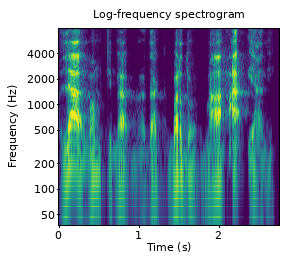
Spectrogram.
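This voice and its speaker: A man with a Palestinian or Jordanian Levantine Arabic accent and a husky, fairly low voice. He debates sports casually at a rapid clip, pressing his points by repeating them. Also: very animated. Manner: argumentative, repeats himself insistently.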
